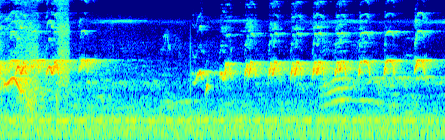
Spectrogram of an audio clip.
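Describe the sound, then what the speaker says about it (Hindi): An Asian koel calls from trees in a Tharu village in Uttarakhand, giving a run of repeated, rising squawky notes at a moderate distance, with no talking. "ये कोयल की आवाज़ कितनी प्यारी सी आ रही है"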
